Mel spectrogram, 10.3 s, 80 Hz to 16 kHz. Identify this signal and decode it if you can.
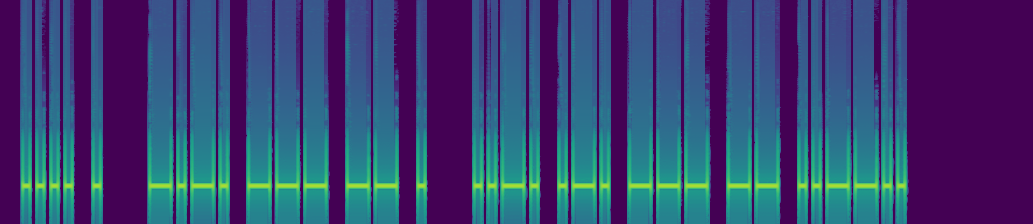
Morse code, heard as a keyed tone, about 17 wpm, 700 Hz. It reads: HE COME FROM?
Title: Sentences from Top 300 Words 17wpm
